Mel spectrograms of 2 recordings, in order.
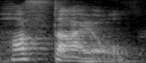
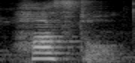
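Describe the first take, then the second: First: The last syllable has a long 'eye' vowel. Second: The last syllable has a weak 'uh' vowel. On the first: The speaker calls it wrong. "first we're going to take the long" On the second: The speaker calls it right. "Let's try it with the schwa"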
